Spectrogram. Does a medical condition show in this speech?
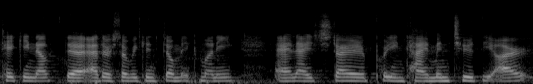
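Yes: born deaf, cochlear implant, congenital.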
